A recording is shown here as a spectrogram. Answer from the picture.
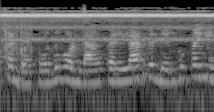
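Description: A woman talking in a language the transcript does not capture, over a steady high-pitched hiss.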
